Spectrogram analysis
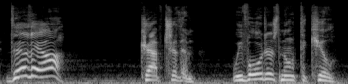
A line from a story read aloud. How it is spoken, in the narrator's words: A Ganda soldier shouted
